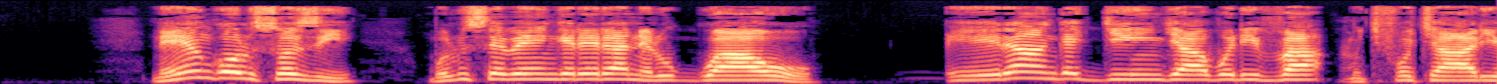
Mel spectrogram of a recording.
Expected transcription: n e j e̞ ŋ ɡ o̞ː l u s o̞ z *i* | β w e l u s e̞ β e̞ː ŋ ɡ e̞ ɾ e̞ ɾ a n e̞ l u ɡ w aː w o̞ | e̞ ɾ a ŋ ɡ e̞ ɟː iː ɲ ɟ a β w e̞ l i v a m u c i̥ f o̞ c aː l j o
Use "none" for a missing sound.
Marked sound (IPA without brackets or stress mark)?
i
